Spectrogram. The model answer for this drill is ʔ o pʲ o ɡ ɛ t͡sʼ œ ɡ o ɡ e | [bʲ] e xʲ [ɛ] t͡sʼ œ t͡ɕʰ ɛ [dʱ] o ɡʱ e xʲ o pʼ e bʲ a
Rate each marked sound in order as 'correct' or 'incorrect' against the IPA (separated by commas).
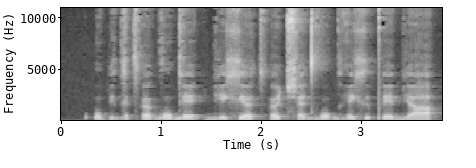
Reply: correct, incorrect, correct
